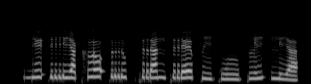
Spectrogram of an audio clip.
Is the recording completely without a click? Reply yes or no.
yes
